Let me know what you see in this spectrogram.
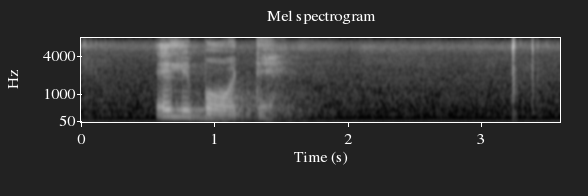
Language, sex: Xhosa, female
